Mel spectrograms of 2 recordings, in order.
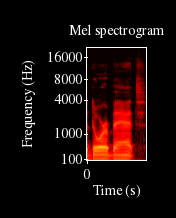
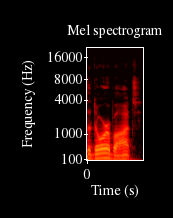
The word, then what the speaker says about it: Adorbots: Um I I can already imagine all the people are going to how they're going to pronounce it. I Adorbat uh or or however they're going to do it, but uh it's Adorbots and it doesn't matter if you pronounce it differently.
